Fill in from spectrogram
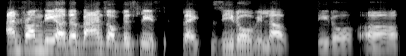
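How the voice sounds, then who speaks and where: A man's voice: mid-range voice, fairly even intonation, moderate pace, no room sound. A man with an Indian accent chatting casually and enthusiastically as a musician interview guest. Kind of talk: casual chat. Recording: dull, lo-fi audio.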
